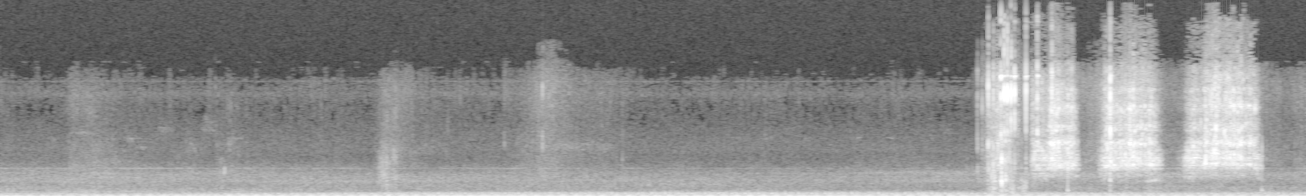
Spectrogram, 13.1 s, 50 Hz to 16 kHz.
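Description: A steady low rumble throughout. About ten seconds in, a sudden sharp sound is followed by evenly spaced scratchy strokes, about one and a half a second: a Shimano Stradic 2500 spinning reel being cranked quickly to wind in a hooked fish.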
